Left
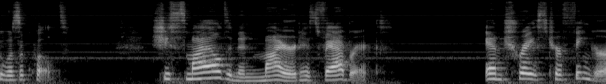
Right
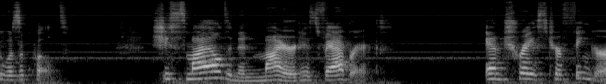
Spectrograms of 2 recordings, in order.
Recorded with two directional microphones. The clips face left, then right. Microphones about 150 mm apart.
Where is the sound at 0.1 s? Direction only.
25° left (ahead or behind).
